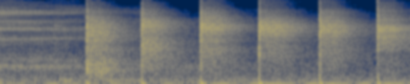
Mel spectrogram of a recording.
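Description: A run of about six sharp finger snaps in an even rhythm, roughly three a second, beginning about half a second in.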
